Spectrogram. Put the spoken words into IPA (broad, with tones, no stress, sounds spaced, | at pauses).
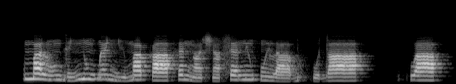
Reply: m a˦ l ũ˨˦ ɡ e˨ ɲ ũ˦ ɡ͡b ɛ̃˦ ɲ i˨ m a˦ k aː˧ h ɛ˦ ŋ ã˨ ʃ ã˨ s ɛ˦ n ĩ˦ kʷ ĩ˧ l aː˨ b ɨ˧ kʷ ɨ˨ d aː˦ | kʷ a˧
